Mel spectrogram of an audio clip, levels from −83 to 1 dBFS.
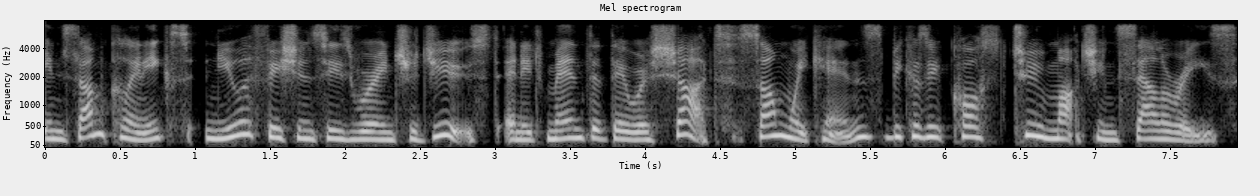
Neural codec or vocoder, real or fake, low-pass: none; real; 7.2 kHz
